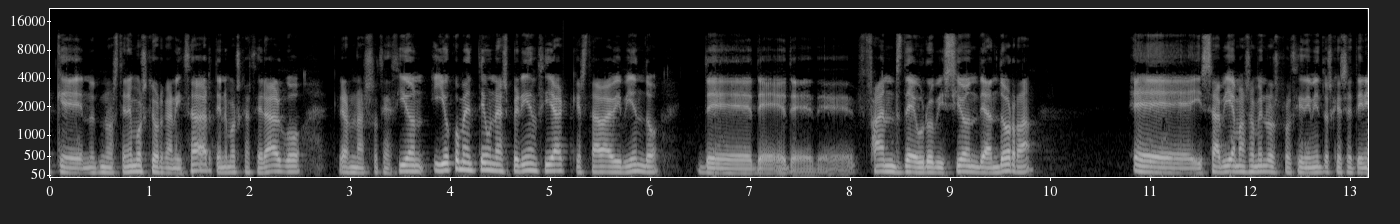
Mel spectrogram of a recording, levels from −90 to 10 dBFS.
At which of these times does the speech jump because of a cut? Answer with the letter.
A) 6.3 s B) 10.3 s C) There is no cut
A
